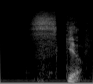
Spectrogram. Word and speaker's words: SCIF: special compartmentalized information facility SCIF pronounced skiff every skiff every single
